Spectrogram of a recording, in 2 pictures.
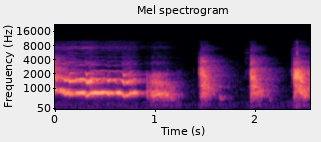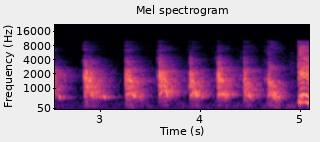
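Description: A voice imitates a dog, with a drawn-out whine followed by a quick series of sharp, evenly spaced yips.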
